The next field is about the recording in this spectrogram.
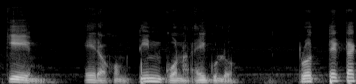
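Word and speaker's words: kame: ভূমিরূপটা আছে সেটা হচ্ছে কেম এর ইংরেজি উচ্চারণটা কিন্তু সেম কে এম ই কেম ধরো আমি বললাম যে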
